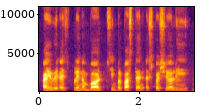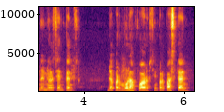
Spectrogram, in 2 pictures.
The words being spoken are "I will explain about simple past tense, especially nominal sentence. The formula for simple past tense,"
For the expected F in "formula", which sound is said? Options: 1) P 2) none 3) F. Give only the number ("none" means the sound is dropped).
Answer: 1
